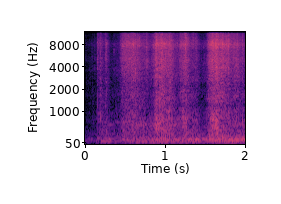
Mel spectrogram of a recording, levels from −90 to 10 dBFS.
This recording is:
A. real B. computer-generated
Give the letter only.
A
